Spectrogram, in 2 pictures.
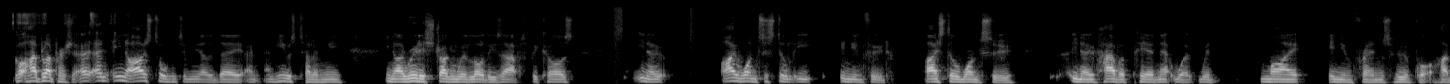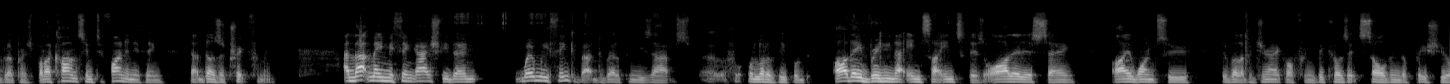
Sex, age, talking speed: male, 20-39, 245 wpm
